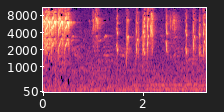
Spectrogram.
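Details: Ruby-cheeked sunbird (sogon) singing to provoke other sunbirds into vigorous song with wing-fluttering; a dense, very high trilled burst opens, then sharp separate chips and short twitters follow in quick irregular succession.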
